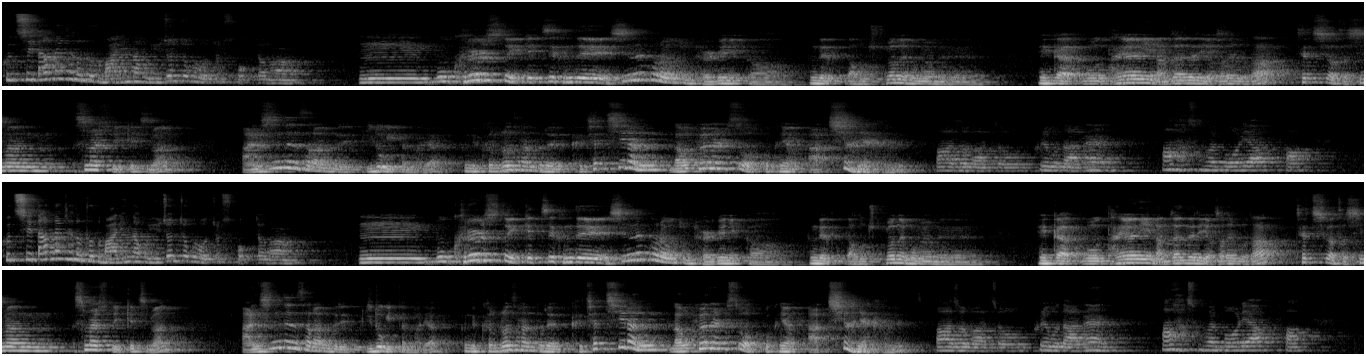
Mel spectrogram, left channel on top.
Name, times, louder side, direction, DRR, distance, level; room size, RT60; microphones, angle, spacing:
voice 1, 0.0-3.0 8.2-8.3 23.0-24.7 25.2-26.6, right 2 dB, 70° right, 3 dB, 0.9 m, -32 dB
voice 2, 3.6-9.8 10.4-12.7 12.9-15.3 16.0-22.7, right 1 dB, 45° right, 2 dB, 0.6 m, -26 dB
6.5 x 6.3 x 3.2 m, 1.0 s
head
